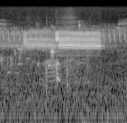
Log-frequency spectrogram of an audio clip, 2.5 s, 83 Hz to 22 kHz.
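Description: A dawn chorus of marsh birds at about 5 a.m. on a May morning in 2014 at Great Meadows National Wildlife Refuge in Concord, Massachusetts, as sunlight floods the sky: many high, overlapping chirps and trills blend into a steady, moderately quiet wash, with a few calls standing out briefly.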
